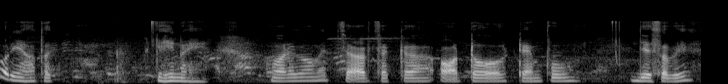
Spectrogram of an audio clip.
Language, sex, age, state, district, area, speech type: Hindi, male, 18-30, Bihar, Muzaffarpur, rural, spontaneous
